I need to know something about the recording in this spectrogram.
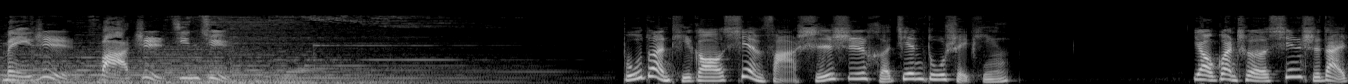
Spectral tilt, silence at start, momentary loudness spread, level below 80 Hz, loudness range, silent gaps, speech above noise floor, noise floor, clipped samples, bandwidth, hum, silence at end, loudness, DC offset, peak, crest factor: -5 dB/octave; 0 s; 17 LU; -42 dBFS; 14 LU; none; 52 dB; -72 dBFS; under 0.1%; 10.5 kHz; none; 0 s; -20 LUFS; under 0.1%; -4 dBFS; 18 dB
